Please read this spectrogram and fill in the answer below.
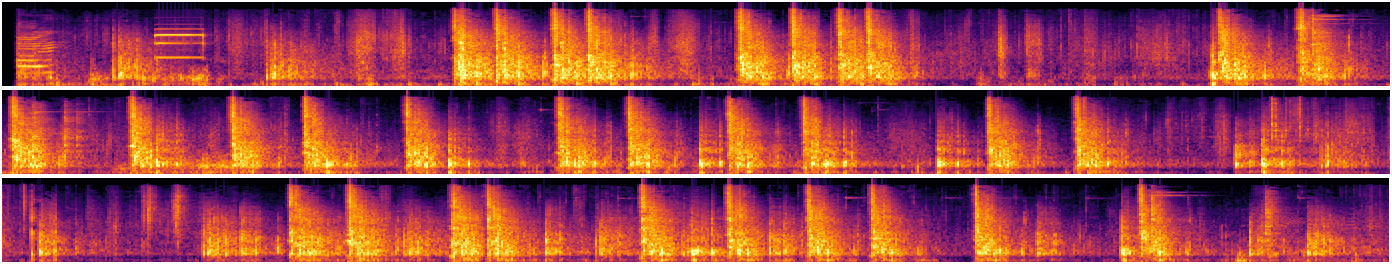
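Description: An electronic shot timer beeps about a second in, then a handgun fires string after string of rapid shots. Two longer pauses break up the shooting, around a quarter and again around two thirds of the way through.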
